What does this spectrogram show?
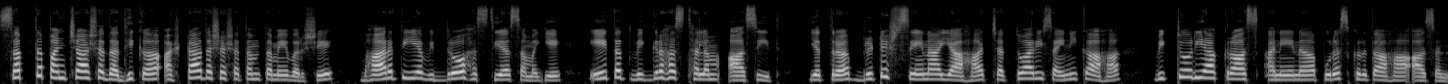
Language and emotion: Sanskrit, neutral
